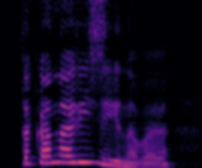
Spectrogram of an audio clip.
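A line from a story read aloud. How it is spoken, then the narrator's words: Informing, then open laughter. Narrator (Russian): сообщила домработница и откровенно захохотала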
